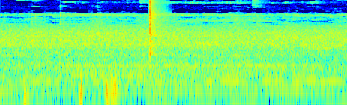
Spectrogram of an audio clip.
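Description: A soft, even low hum with steady hiss and no rattle or buzzing vibration; the pump is running quietly and smoothly.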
